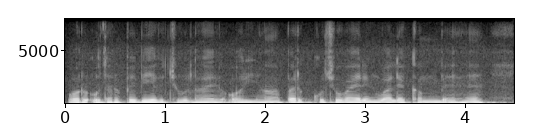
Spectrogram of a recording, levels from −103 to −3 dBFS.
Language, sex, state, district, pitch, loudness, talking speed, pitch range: Hindi, male, Uttar Pradesh, Saharanpur, 120 Hz, -15 LUFS, 200 wpm, 115-125 Hz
